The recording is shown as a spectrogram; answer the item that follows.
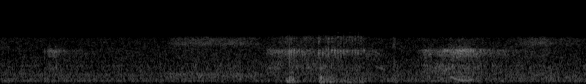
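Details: Sleeping male beagle kept as a pet, caught mid-dream. Soft, airy snores are mixed with small squeaky falling sounds around the third and fifth seconds, against a steady low hum.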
